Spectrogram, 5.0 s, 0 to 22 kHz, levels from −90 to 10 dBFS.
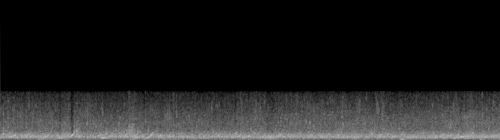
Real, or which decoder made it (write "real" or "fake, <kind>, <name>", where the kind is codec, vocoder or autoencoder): fake, vocoder, WaveNeXt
